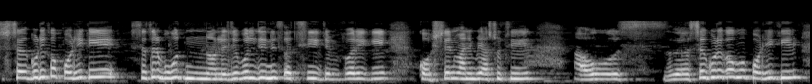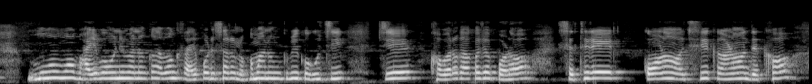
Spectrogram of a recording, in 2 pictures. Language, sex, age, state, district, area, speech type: Odia, female, 18-30, Odisha, Subarnapur, urban, spontaneous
